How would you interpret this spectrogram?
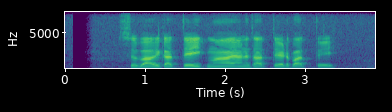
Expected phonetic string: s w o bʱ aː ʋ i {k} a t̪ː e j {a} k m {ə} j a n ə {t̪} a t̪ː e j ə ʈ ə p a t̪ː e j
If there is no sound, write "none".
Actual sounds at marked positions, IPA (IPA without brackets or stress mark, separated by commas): k, i, a, t̪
